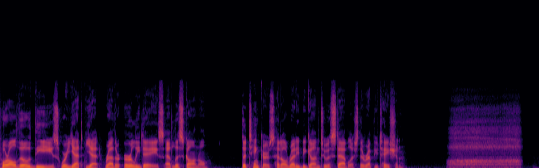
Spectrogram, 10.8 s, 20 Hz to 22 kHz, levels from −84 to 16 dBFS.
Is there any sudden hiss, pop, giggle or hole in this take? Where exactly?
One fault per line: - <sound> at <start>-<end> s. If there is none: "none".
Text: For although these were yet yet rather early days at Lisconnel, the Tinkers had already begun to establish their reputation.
- breath at 8.9-10.5 s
